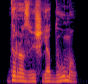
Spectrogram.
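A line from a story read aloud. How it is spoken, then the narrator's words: Grumbling wolf. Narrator (Russian): пробурчал волк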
